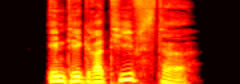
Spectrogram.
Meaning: inflection of integrativ: 1. strong/mixed nominative/accusative feminine singular superlative degree 2. strong nominative/accusative plural superlative degree
- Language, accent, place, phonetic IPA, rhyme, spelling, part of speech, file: German, Germany, Berlin, [ˌɪnteɡʁaˈtiːfstə], -iːfstə, integrativste, adjective, De-integrativste.ogg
